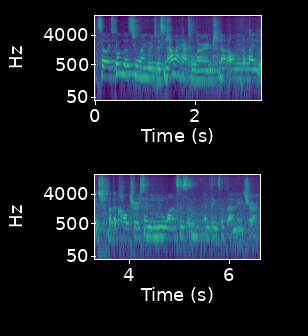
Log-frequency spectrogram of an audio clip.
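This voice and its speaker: A woman's voice: mid-range voice, steady tone, moderate pace, a little mellow, roomy sound, a little hiss or hum, poor audio. A woman from Ethiopia and South Sudan, whose first language is Nuer, answering interview questions frankly and reflectively, often checking in with "right?". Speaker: guest.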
